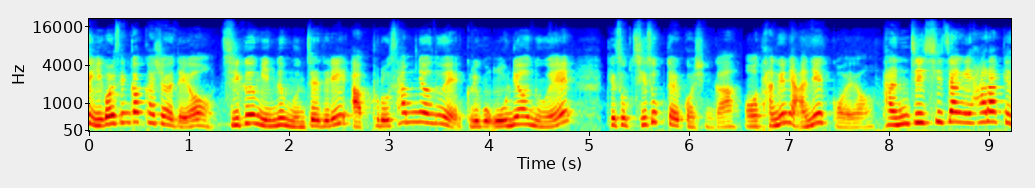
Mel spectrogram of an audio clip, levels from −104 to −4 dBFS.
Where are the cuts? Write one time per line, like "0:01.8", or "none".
0:07.7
